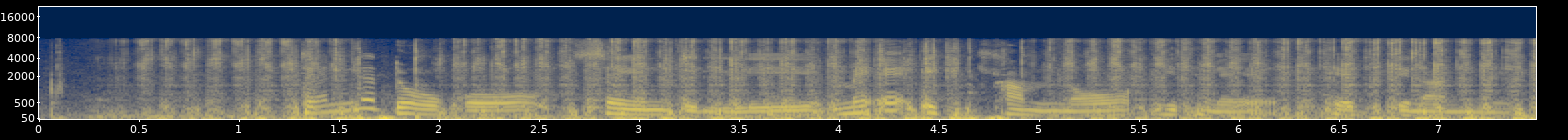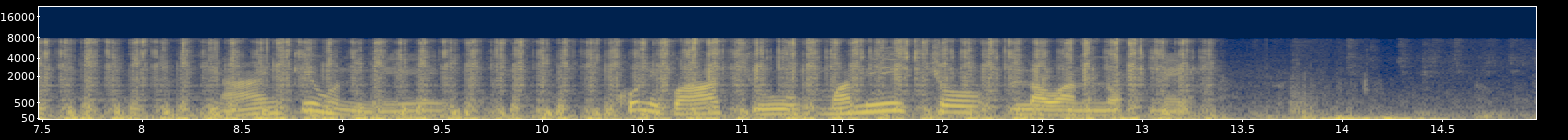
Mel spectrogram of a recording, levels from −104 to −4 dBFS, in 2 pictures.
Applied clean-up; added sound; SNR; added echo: none; Tools; -3 dB; none.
